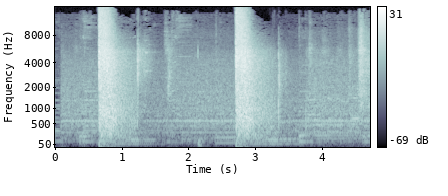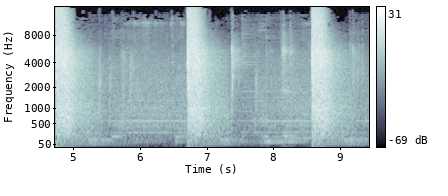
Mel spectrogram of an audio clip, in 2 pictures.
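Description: Five single shots from a JP Enterprises AR-15-type rifle in .223 Remington fitted with a large muzzle brake, fired about two seconds apart, each ringing briefly in an indoor range. Background music plays underneath.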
